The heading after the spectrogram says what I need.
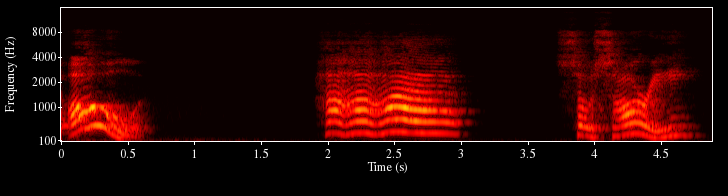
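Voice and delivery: high, loud fake laugh, slow apology; awkward forced laughter. Buyer reacting to driver's overshare, awkwardly forced. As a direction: overreact shrilly, then drag out the sorry.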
